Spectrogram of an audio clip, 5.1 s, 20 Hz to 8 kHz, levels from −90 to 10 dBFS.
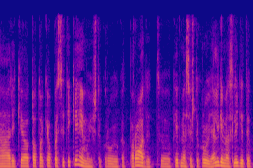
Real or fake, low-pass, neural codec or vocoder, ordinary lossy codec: real; 7.2 kHz; none; MP3, 64 kbps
